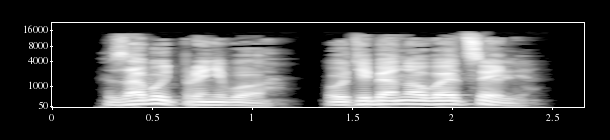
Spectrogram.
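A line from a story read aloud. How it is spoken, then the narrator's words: Abrupt. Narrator (Russian): резко сменил тему отец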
